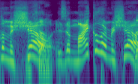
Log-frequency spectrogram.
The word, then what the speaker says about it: Michel: It's Michelle, you uncultured swine. I'm really bad at pronunciation.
